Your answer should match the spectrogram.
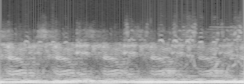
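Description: Experimental electronic music: a steady low bass drone under a dense layer of short, gliding, honk-like calls, repeating several times a second, in the manner of a looped field-recording or voice sample.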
